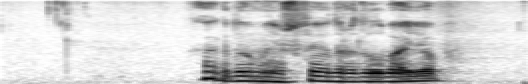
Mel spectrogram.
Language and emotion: Russian, neutral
